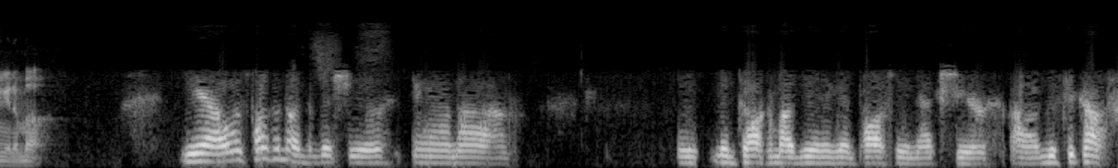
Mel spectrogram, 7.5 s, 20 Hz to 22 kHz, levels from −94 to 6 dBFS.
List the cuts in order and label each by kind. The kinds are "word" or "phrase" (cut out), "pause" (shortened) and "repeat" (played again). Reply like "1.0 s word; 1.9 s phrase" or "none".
2.1 s word; 4.6 s word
